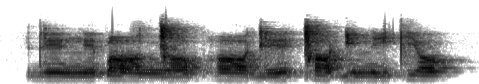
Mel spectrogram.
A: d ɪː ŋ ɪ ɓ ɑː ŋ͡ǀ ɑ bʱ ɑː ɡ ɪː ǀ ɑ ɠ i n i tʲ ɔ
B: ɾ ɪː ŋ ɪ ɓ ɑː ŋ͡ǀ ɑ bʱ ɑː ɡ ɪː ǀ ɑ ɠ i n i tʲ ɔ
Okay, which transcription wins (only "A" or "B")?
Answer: A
